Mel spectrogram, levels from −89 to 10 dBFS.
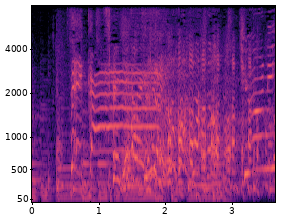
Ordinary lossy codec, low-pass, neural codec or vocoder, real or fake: none; none; none; real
